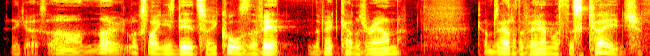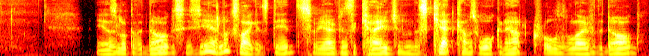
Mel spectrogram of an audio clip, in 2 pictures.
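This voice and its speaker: A man's voice: lowish voice, husky. A man preaching a conversational sermon, telling jokes and checking in with his listeners as he goes. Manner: conversational, tells jokes and laughs, checks in with "okay?". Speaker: pastor.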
